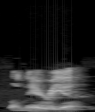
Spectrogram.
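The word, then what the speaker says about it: planaria: to which class okay remember plaria rhymes with tural areia an areia is tural area okay that's question 21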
